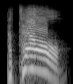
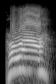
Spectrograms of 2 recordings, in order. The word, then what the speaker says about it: Parag: Twitter at the time, Patel Agarwal? That's not the correct pronunciation, but Parag Agarwal, the CEO, or the CEO of YouTube, Susan Wojcicki, the late Susan Wojcicki.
